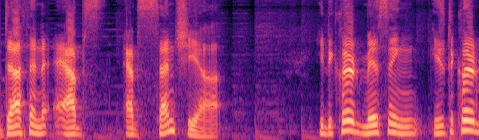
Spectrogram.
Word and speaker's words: Absentia: like Latin or something Absentia yeah absent it's the same R I know what it would mean I just I don't know how to say it I'm assuming it's Latin yeah it's Absentia Absentia I'll use that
